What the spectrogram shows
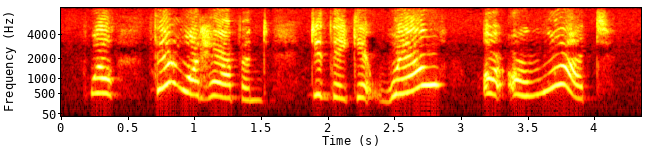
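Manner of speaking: very high, squeaky, curious worm puppet voice. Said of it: "this is my friend, Squeegee, the bookworm".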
